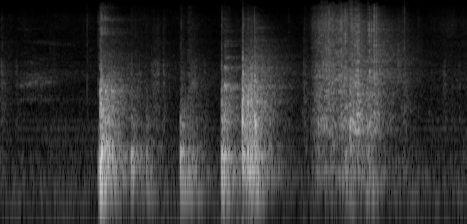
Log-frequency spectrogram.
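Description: Hands knock and tap on a hard box.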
